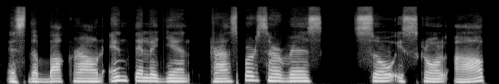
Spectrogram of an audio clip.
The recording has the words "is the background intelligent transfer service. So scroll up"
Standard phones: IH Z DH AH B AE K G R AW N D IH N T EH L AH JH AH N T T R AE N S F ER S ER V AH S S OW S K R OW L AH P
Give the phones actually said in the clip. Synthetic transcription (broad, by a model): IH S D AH B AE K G R AW N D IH N T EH L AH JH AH N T T R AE N S P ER S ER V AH S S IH S K R OW L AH P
